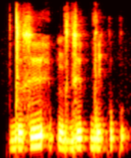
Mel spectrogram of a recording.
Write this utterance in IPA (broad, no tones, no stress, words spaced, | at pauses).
dɯ xɨːhʏkʷŋɡə ɡɨːkʷɡwikʷəkʷ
